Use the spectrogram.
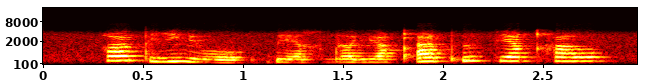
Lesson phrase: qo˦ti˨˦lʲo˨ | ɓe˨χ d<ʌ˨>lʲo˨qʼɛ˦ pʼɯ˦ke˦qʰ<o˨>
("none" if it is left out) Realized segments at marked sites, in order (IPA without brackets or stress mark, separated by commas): ʌ˨, o˦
